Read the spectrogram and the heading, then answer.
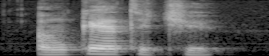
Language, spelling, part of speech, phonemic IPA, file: Dutch, enquêtetje, noun, /ɑŋˈkɛːtəcə/, Nl-enquêtetje.ogg
- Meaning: diminutive of enquête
